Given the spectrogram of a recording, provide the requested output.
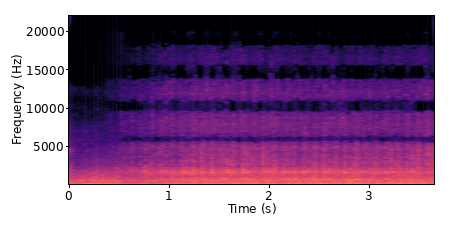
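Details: Diesel truck just restarted after a starter-related no-start: steady, even low diesel rumble at idle with no misses or knocks. Normal idle.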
